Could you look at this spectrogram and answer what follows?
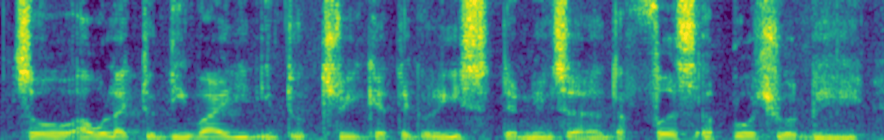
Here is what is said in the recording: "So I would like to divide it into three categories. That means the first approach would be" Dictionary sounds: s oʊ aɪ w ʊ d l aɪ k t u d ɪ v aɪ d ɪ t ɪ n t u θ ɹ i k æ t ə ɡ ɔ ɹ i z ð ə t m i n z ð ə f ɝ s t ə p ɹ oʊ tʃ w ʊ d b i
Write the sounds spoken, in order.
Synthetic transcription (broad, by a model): s oʊ aɪ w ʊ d l aɪ k t u d ɪ v aɪ d ɪ t ɪ n t u t ɹ i k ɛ t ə ɡ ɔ ɹ i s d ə t m i n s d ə f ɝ s t ə p ɹ oʊ tʃ w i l b i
